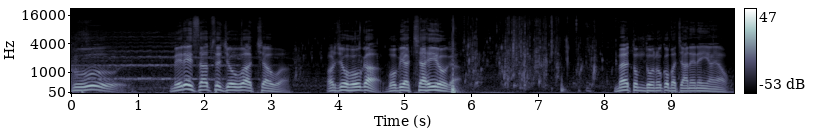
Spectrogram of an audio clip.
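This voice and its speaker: A man's voice: medium pitch, a little slow, pauses often, warm tone, a little hiss or hum, close to an everyday voice. A man acting in a dubbed film as a vengeful, self-assured mimicry artist who taunts and speaks bitterly of love. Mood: smug menace. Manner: menacing, self-assured, theatrical monologue.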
